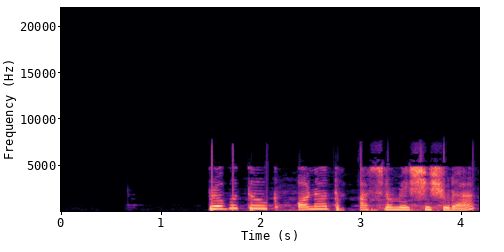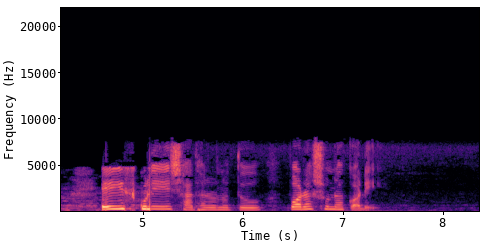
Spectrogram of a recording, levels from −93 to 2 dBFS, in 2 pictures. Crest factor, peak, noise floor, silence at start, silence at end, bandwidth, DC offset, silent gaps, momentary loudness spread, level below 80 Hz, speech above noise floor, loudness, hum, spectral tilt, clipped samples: 18 dB; -2 dBFS; -85 dBFS; 1.5 s; 1.1 s; 7.8 kHz; under 0.1%; none; 18 LU; -50 dBFS; 67 dB; -18 LUFS; none; -5 dB/octave; under 0.1%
